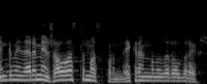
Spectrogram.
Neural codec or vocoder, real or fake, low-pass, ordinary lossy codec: none; real; 7.2 kHz; none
